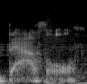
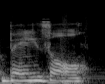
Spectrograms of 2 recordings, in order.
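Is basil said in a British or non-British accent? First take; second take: British; non-British. First: Basil is said in a British accent. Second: Basil is said in the speaker's usual non-British accent.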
